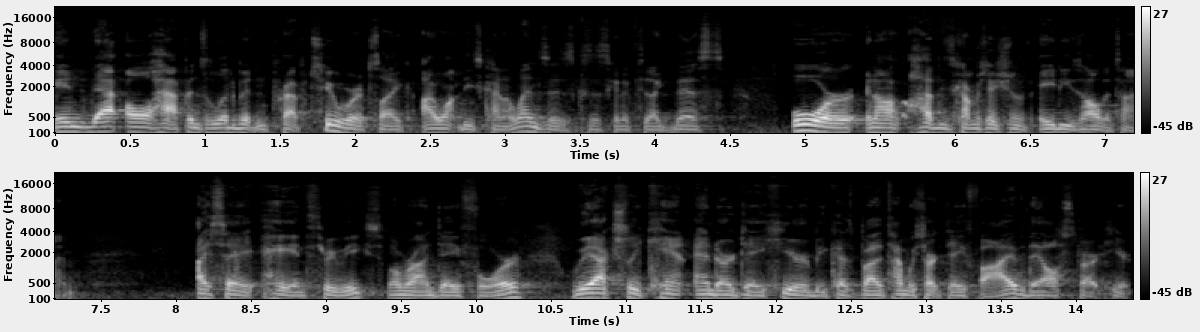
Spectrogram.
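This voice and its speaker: A man talks at a very fast pace with ordinary pitch variation. His pitch is very deep and low. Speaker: film director. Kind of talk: interview.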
